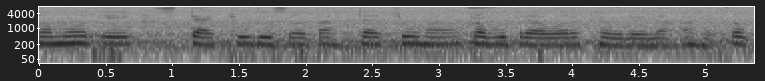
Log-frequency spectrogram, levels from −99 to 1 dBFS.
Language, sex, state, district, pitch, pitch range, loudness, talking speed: Marathi, female, Maharashtra, Nagpur, 210 Hz, 200-220 Hz, -27 LUFS, 110 wpm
